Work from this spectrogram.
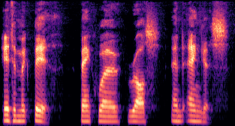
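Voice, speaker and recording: Man, scripted narrator, stage directions, very slow pace, medium pitch. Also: little pitch movement, darkish tone.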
